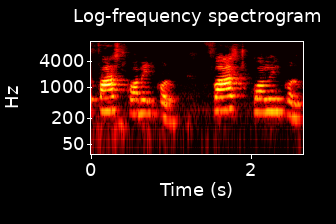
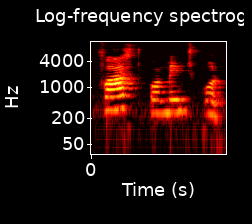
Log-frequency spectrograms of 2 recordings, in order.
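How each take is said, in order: First: Loud urgent call to the chat; calling out loudly. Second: first comment করো said slower and loud, each word leaned on; slow emphatic repeat. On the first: Host urging live viewers to comment first, loud call. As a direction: shout the order to the viewers. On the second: Host repeating her order to the chat, slow and emphatic. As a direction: spell it out slowly like a reminder. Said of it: "কি বললাম?". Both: Real, not acted.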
